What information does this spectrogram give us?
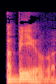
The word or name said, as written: abele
